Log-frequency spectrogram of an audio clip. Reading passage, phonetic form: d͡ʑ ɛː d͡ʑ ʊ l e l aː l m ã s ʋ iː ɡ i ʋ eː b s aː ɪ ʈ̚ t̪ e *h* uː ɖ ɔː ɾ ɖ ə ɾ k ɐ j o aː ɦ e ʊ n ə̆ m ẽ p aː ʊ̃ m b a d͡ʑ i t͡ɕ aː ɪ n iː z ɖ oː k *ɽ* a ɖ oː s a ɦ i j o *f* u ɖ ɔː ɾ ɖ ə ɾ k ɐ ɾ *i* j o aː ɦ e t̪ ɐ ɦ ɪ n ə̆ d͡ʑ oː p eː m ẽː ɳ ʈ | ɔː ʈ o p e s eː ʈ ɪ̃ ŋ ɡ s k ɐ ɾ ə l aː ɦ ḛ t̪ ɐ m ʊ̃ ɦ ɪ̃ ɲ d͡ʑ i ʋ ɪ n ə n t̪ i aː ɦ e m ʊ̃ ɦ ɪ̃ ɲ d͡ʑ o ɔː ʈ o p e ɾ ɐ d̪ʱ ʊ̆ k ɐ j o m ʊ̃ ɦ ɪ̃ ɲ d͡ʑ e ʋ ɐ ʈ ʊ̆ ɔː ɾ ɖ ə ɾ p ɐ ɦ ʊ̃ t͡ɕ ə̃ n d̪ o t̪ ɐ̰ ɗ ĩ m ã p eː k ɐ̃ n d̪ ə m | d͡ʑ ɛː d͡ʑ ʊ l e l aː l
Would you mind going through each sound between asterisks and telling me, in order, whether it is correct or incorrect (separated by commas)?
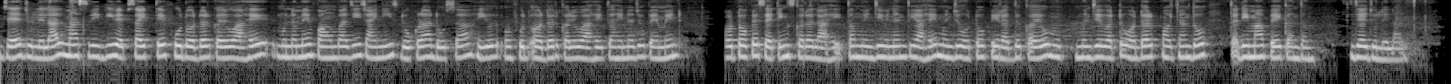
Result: incorrect, correct, correct, correct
